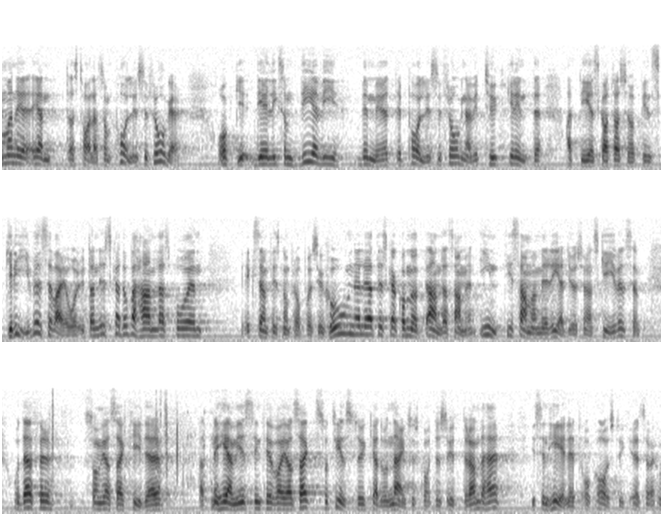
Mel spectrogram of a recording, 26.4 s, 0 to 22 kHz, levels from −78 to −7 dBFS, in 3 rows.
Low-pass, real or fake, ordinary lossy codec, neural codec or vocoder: none; real; none; none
